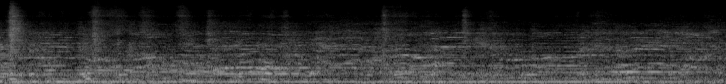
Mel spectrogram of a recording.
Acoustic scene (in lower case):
crowded indoor space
